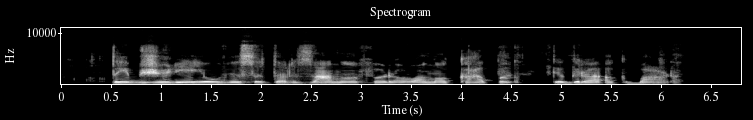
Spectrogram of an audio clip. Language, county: Lithuanian, Vilnius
